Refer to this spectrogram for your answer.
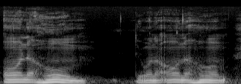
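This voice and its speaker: A man with a Haitian accent at a fairly low pitch and moderate pace, with monotone, flat intonation, on a very clean recording with a silent background. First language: Haitian Creole. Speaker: community organization representative. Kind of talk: radio interview. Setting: radio studio.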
